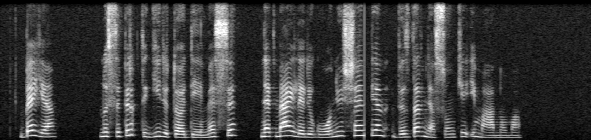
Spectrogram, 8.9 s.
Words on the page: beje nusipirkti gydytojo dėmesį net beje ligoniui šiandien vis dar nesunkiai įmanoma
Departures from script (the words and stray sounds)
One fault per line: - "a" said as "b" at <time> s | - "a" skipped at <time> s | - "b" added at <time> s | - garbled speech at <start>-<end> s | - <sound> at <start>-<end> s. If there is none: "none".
- "beje" said as "meilę" at 4.2 s
- dropout at 5.5-5.6 s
